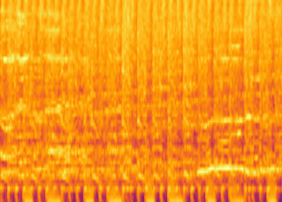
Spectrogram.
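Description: Electronic dance music from a DJ set played loud over a festival sound system, with a steady kick drum beat about two times a second and gliding synth lines above it.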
